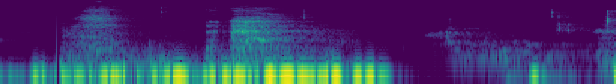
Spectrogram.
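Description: A man breathing out heavily in a few noisy sighs. The sound then cuts briefly to dead silence.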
